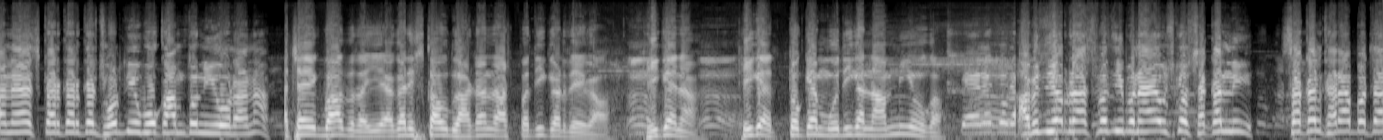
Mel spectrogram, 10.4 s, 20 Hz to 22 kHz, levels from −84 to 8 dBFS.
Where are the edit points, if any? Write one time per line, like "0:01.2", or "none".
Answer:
0:02.1
0:07.6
